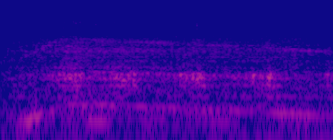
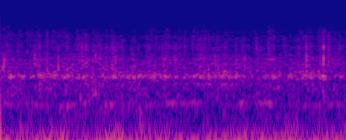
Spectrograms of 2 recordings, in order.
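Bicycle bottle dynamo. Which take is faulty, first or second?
second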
